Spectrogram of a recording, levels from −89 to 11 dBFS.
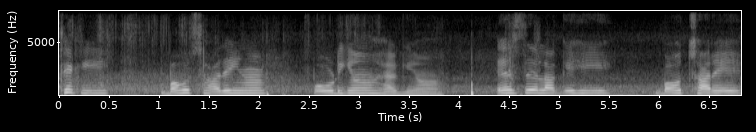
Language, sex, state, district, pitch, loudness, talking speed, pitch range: Punjabi, female, Punjab, Kapurthala, 240 Hz, -21 LUFS, 105 wpm, 230-250 Hz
